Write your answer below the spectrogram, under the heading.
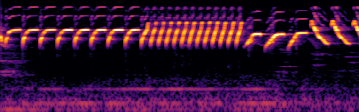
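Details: Singing canary in the wild with repeated rising whistled notes, a quick even trill, then lower swooping notes and a final burst of descending chirps.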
